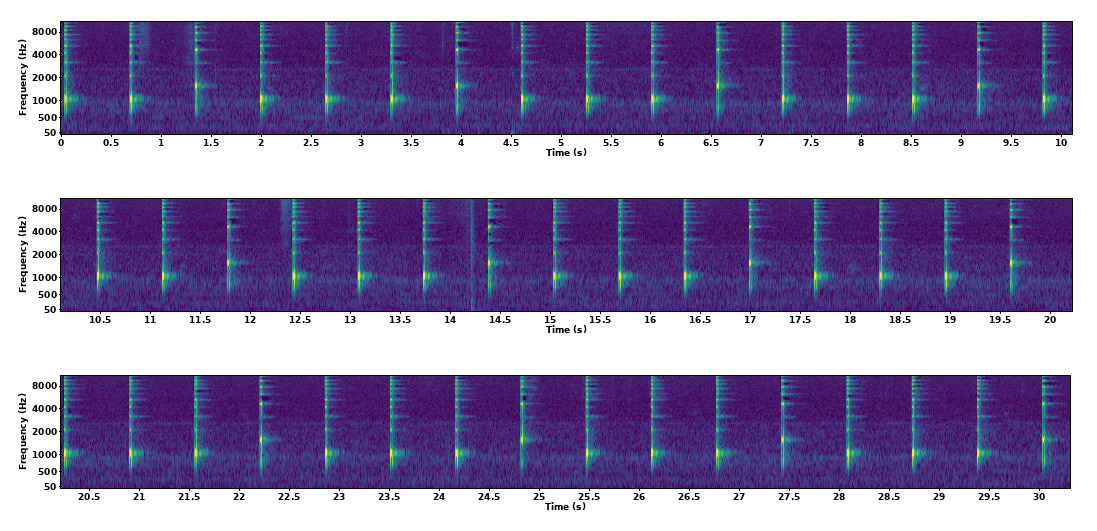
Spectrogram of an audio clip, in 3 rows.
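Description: Metronome clicking at 92 beats per minute, one click per beat with no subdivision. Every fourth click is higher-pitched, an accent marking the first beat of each four-beat bar.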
